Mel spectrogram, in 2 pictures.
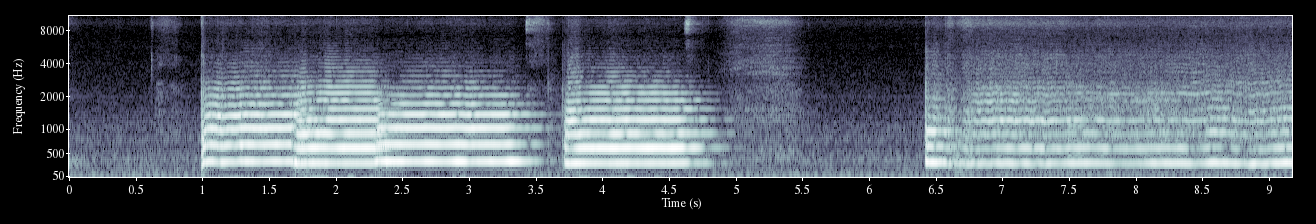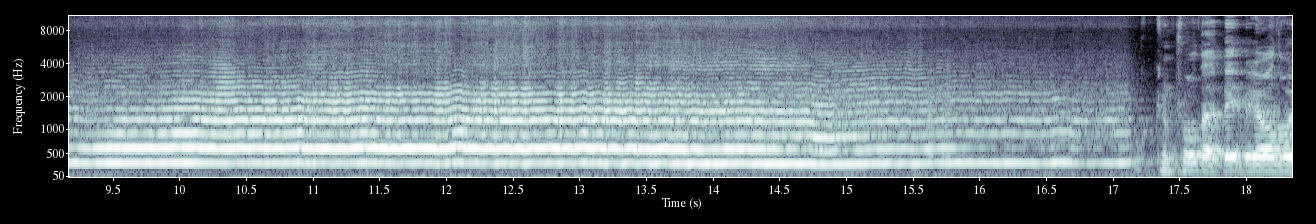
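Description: A trumpet plays short notes and then a long held tone, close by.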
